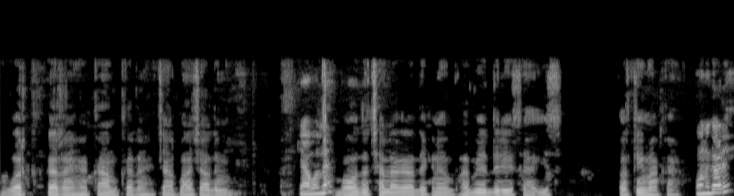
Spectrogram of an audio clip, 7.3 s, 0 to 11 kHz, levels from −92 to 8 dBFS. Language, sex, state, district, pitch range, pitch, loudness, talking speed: Hindi, male, Bihar, Darbhanga, 120-130 Hz, 125 Hz, -26 LUFS, 230 wpm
